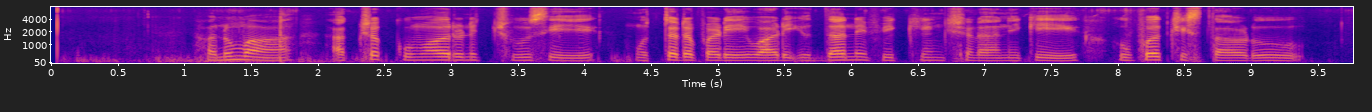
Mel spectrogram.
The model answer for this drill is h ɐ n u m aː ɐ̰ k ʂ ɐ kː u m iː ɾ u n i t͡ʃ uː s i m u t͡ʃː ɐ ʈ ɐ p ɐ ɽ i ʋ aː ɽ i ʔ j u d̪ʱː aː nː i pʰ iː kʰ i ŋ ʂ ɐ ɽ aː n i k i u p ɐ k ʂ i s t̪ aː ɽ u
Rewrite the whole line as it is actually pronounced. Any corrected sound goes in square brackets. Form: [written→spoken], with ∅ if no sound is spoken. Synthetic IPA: h ɐ n u m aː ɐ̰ k ʂ ɐ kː u m [iː→aː] ɾ u n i t͡ʃ uː s i m u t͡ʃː ɐ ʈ ɐ p ɐ ɽ i ʋ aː ɽ i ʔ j u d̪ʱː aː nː i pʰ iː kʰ i ŋ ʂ ɐ ɽ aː n i k i u p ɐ k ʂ i s t̪ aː ɽ u

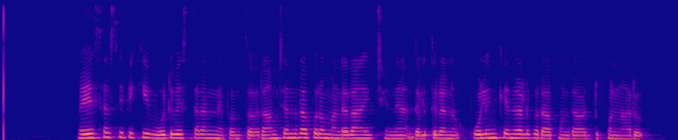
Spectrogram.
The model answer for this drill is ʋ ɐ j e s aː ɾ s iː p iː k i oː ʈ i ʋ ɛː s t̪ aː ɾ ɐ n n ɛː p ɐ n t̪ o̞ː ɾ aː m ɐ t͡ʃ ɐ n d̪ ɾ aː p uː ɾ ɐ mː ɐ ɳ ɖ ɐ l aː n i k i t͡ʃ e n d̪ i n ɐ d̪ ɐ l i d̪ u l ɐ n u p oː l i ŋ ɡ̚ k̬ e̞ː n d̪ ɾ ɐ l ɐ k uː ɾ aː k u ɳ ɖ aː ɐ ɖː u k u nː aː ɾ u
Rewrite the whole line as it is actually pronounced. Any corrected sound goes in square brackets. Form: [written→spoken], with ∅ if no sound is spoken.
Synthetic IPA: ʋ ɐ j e s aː ɾ s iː p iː k i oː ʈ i ʋ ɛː s t̪ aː ɾ ɐ n n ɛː p ɐ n t̪ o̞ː ɾ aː m ɐ t͡ʃ ɐ n d̪ ɾ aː p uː ɾ ɐ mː ɐ ɳ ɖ ɐ l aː n i k i t͡ʃ e n d̪ i n ɐ d̪ ɐ l i [d̪→t̪] u l ɐ n u p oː l i ŋ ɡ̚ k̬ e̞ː n d̪ ɾ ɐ l ɐ k [uː→u] ɾ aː k u ɳ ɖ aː ɐ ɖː u k u nː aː ɾ u

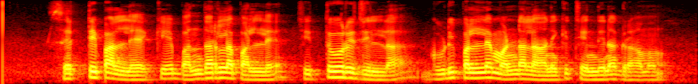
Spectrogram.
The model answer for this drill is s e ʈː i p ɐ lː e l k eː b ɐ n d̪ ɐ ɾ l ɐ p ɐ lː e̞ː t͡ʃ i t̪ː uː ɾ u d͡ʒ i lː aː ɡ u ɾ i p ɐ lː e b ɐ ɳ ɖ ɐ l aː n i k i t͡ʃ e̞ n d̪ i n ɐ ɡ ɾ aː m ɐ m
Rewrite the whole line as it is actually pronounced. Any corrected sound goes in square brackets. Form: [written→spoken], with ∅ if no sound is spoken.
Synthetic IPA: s e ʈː i p ɐ lː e [l→∅] k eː b ɐ n d̪ ɐ ɾ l ɐ p ɐ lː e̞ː t͡ʃ i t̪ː uː ɾ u d͡ʒ i lː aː ɡ u [ɾ→ɽ] i p ɐ lː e [b→m] ɐ ɳ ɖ ɐ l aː n i k i t͡ʃ e̞ n d̪ i n ɐ ɡ ɾ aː m ɐ m

